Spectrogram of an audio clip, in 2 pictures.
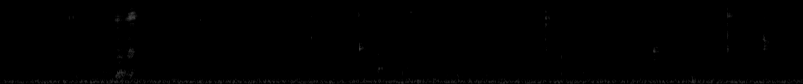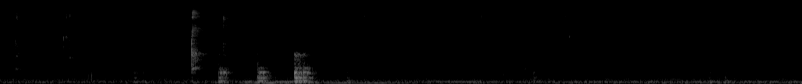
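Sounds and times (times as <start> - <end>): person chewing: 3.1 - 10.4
mouth clicks and smacks: 9.9 - 10.7.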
